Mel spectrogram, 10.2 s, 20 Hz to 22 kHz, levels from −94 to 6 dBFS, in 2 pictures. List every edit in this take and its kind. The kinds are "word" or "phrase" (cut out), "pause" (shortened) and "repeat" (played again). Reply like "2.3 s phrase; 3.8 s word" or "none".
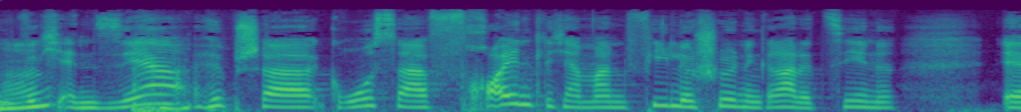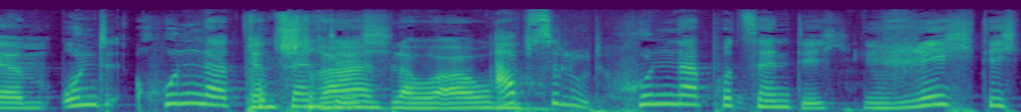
none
